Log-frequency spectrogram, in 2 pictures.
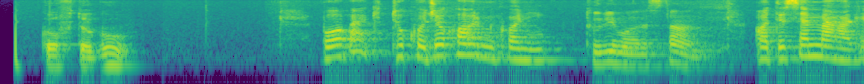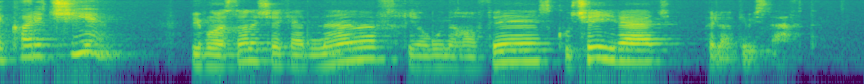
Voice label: Dialog, persian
